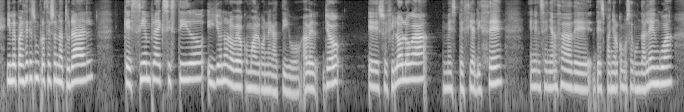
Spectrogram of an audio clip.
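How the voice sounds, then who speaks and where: On a very clean recording with a silent background, a woman with a dark, mellow tone speaks at a medium pitch and a moderate pace with lively intonation. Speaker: poet. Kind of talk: interview. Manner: halting.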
